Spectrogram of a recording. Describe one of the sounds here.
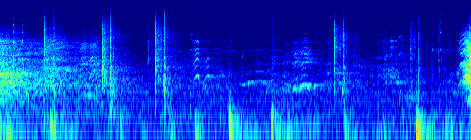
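Rackets strike a shuttlecock back and forth with sharp pops.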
